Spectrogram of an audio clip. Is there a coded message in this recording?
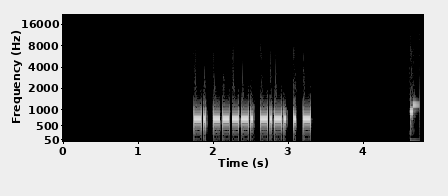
Yes: Morse code from 1.8 to 3.3 s, heard as a keyed tone, about 38 wpm, 700 Hz. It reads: N9CET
